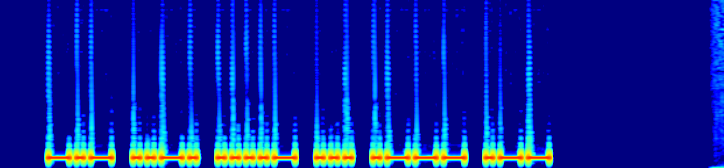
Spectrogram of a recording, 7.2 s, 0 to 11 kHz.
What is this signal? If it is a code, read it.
Morse code, heard as a keyed tone, about 18 wpm, 700 Hz. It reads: KF4SJW
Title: Speed Racing - USA Call Signs 17wpm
